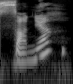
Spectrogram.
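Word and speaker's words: Sonja: about guys isn't it Sonia I'm sorry to jump in here well I I do the the countesses pronunciation which is Sanya okay I I appreciate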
